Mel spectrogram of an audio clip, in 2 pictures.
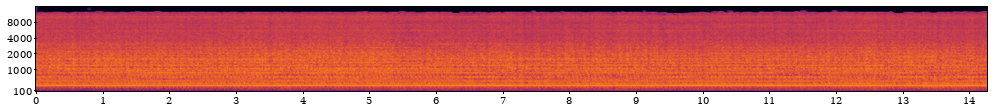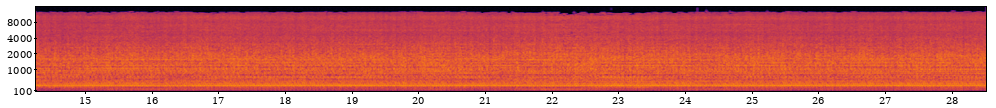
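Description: Engine and propeller of a small powered aircraft in flight, running at a steady cruise setting: an even, unbroken drone with a strong low hum that holds its pitch throughout.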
